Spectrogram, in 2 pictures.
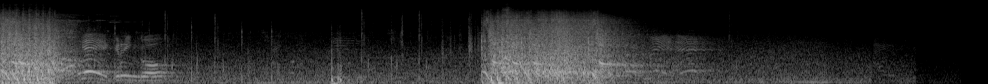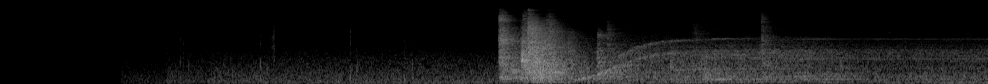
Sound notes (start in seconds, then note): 0.0 gun firing; 4.7 gun firing; 10.3 plane engine roaring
